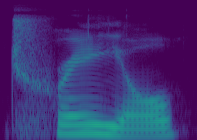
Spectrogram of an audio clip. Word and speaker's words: trail: Follow the rule. When two vowels go walking, the first one does the talking and he says his name. So you look at the two vowels together, and the name of the letter in the first position is A. So it sounds like A.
